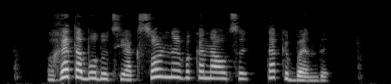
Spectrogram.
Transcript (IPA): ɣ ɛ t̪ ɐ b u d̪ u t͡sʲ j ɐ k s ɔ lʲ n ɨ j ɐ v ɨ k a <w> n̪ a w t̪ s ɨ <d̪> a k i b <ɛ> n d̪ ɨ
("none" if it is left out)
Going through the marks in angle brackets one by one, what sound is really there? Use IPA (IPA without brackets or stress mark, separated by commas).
none, t̪, ɛ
